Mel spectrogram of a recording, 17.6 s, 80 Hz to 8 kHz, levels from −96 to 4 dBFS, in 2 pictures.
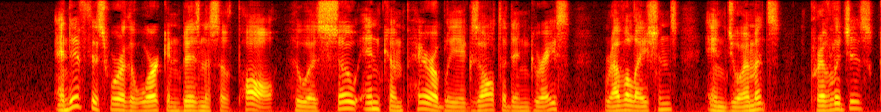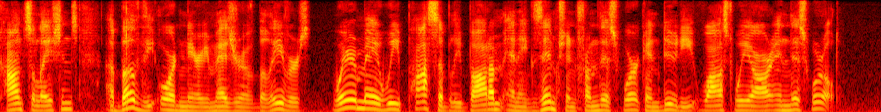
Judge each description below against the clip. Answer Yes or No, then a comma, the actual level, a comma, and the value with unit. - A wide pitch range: No, average, 4.8 semitones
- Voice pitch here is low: Yes, low, 125 Hz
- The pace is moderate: Yes, average, 155 wpm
